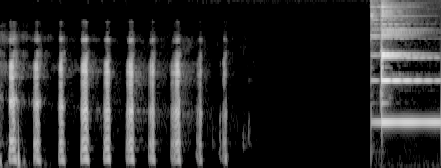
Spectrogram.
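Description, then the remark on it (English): A burst of rhythmic laughter fades into silence, then a bright pager notification chime rings out, a clear electronic tone with ringing overtones that sustains to the end. “Oh, and that's our pager notification.”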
